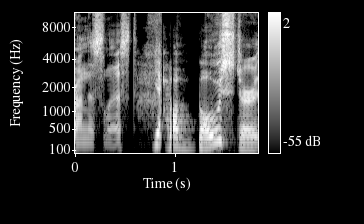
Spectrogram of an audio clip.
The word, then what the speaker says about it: Boaster: Yeah, but Boaster, the cadence of the syllables, Boaster. you emphasize bo.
